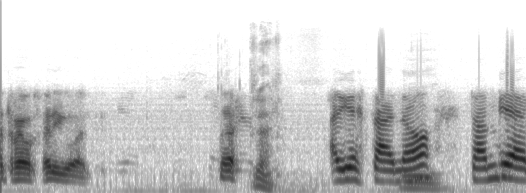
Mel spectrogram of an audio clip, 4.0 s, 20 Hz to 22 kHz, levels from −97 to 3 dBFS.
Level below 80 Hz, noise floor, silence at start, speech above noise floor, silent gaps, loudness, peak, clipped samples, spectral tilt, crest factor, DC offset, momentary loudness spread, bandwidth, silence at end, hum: -56 dBFS; -57 dBFS; 0 s; 38 dB; none; -20 LUFS; -4 dBFS; under 0.1%; -6.5 dB/octave; 16 dB; under 0.1%; 17 LU; 10 kHz; 0 s; none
